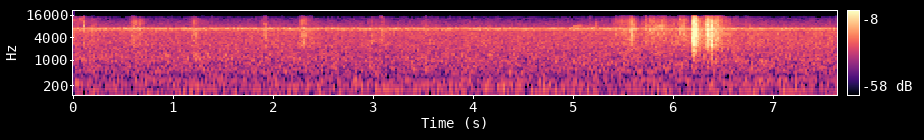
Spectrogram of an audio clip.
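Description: Dry leaf litter rustling and crunching under a dog's paws as it roots for a mole, with a sharper double crunch about six seconds in as it pounces. A steady high insect drone runs underneath.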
